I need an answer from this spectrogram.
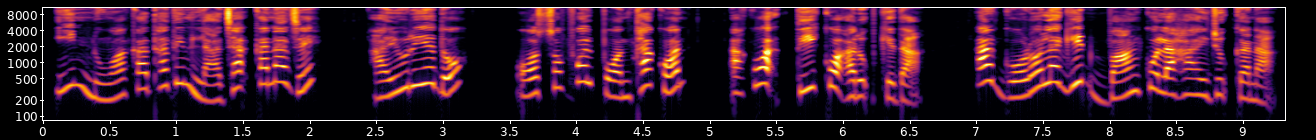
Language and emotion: Santali, disgusted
